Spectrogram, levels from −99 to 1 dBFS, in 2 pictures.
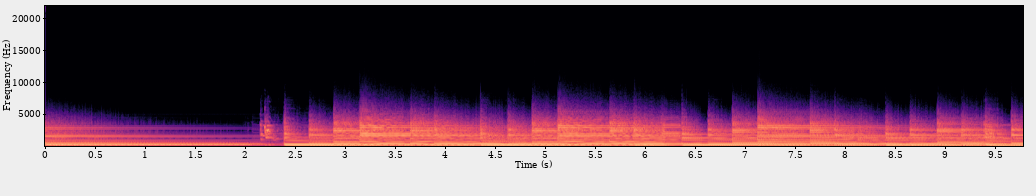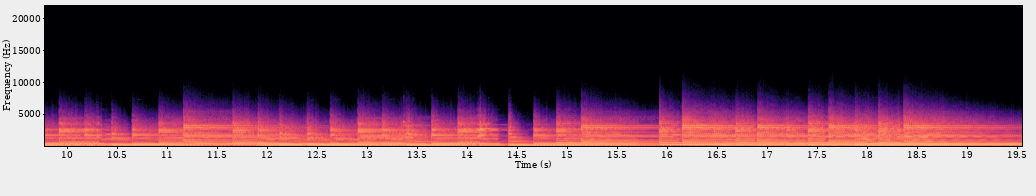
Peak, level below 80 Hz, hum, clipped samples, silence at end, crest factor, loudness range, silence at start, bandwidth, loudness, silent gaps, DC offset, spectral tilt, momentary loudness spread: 0 dBFS; -48 dBFS; none; under 0.1%; 0 s; 14 dB; 2 LU; 0 s; 6.6 kHz; -14 LUFS; none; under 0.1%; -7 dB/octave; 5 LU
